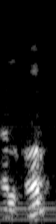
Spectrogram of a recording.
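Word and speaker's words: الأرض: Itu yang beda dengan alif lam qamar, ya al-ard yang di bawahnya ada al-ard, alif lamnya dibaca.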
